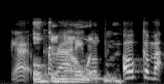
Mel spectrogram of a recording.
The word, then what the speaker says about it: Okinawa: And then our karate, traditional Okinawa, is that how you say it? – Okinawa.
